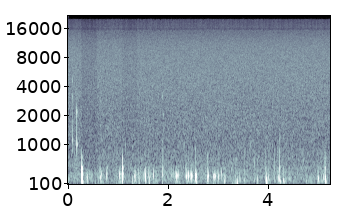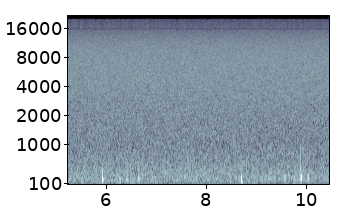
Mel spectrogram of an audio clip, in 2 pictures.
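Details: Digestion after pizza for breakfast and McDonald's for lunch: irregular soft gurgles and clicks from the abdomen, busier at first then sparse; ordinary bowel sounds.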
